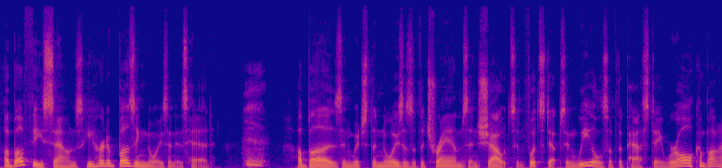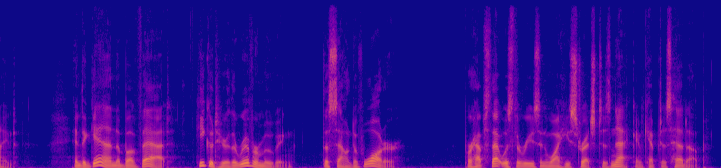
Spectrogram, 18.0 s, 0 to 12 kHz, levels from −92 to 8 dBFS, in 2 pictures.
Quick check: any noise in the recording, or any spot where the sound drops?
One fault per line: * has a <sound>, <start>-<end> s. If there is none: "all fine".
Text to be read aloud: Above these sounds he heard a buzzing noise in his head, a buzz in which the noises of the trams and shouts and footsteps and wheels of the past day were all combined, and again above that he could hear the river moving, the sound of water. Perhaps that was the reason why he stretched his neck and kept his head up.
* has a throat clearing, 3.0-3.4 s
